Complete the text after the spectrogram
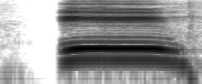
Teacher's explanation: कंठ तालव्य, क्योंकि इनका उच्चारण कंठ और तालु दोनों से हो रहा है। ए, यहां से भी आवाज आएगी, यहां से भी ऊपर टकराएगी, ध्यान रखना, मूर्धा से भी, तब आपकी बनेगी ए और ए।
